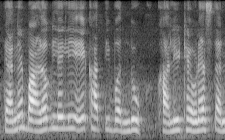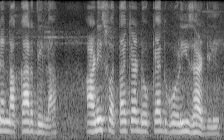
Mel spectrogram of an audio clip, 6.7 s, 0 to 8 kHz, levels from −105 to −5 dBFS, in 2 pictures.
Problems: constant background noise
